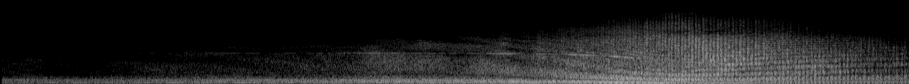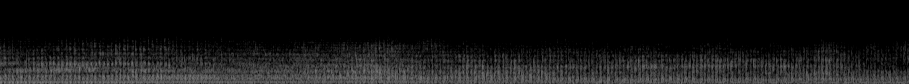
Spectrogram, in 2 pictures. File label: AIRCRAFT T-28D TROJAN PASS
